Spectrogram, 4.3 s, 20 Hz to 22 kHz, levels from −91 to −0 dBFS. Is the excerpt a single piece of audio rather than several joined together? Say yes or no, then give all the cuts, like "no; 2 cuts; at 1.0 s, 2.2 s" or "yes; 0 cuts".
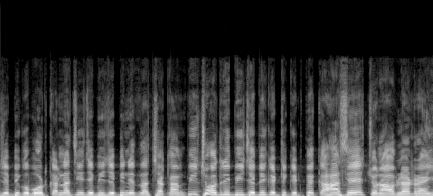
no; 1 cut; at 1.9 s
